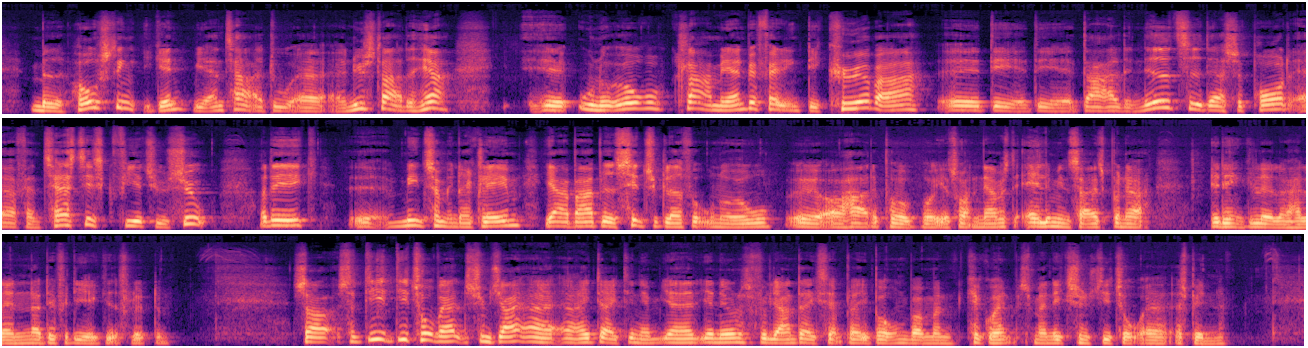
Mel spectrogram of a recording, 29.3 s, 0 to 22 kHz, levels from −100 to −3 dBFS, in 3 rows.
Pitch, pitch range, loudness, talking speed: 145 Hz, 125-170 Hz, -17 LUFS, 225 wpm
